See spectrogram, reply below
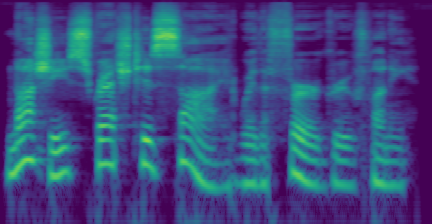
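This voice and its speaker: A narrator reading a scripted fantasy audio drama in a measured, dramatic, descriptive way. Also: medium pitch, big pitch swings, breathy edge.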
